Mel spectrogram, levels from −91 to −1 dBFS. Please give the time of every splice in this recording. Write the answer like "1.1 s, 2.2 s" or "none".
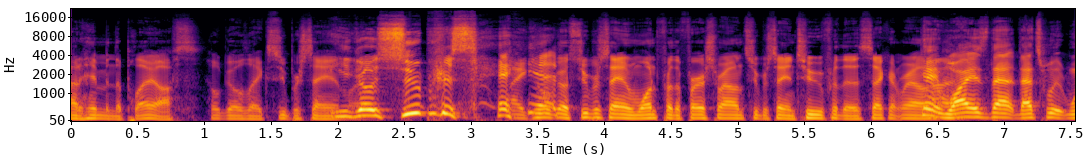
0.9 s, 6.4 s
